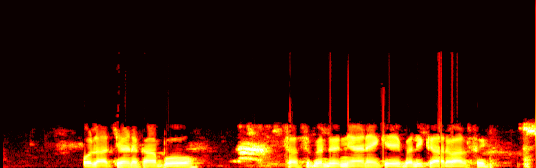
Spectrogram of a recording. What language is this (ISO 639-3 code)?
sbn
